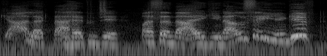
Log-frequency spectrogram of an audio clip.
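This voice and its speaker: A woman's voice: medium pitch, big pitch swings, unhurried. A woman voicing an exasperated, bossy but homely older mother-in-law in a cartoon story, given to scolding exclamations. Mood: confiding. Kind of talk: cartoon moral story acting. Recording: roomy, distant mic, faint noise.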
